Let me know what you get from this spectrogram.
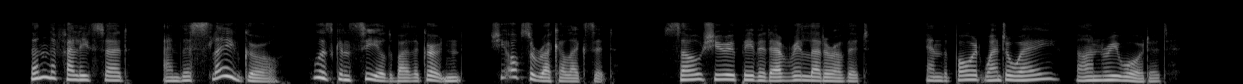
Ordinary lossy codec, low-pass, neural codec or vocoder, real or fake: MP3, 64 kbps; 7.2 kHz; codec, 24 kHz, 0.9 kbps, WavTokenizer, medium speech release version 1; fake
